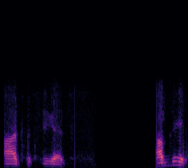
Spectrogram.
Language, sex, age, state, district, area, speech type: Bengali, male, 30-45, West Bengal, Darjeeling, rural, conversation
